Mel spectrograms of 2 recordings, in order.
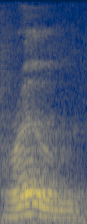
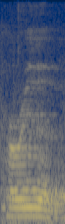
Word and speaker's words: Hrum: And here the mantra will be H-R and O-M, and it's Hrum is the sound of it. Hrum, H-R-U-M, Hrum.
